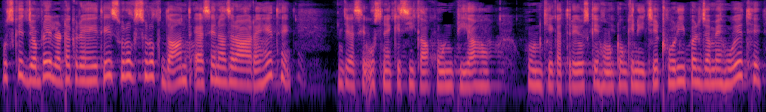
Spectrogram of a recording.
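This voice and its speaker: A woman reading a horror audio novel aloud in a steady, even storytelling manner, her voice a little distant from the mic. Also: medium pitch. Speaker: audiobook narrator. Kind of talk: scripted horror novel narration.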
